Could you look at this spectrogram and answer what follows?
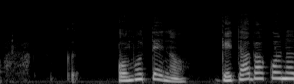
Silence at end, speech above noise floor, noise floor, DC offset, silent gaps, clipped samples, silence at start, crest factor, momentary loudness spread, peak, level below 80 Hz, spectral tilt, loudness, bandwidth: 0 s; 30 dB; -56 dBFS; under 0.1%; none; under 0.1%; 0.25 s; 14 dB; 21 LU; -14 dBFS; -68 dBFS; -8.5 dB/octave; -29 LUFS; 12 kHz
